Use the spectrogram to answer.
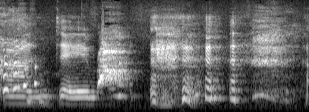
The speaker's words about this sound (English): just really looking forward to the dog stopping barking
